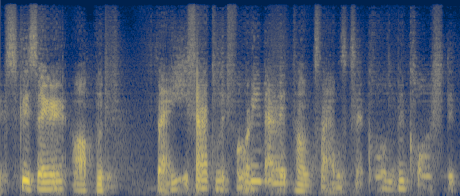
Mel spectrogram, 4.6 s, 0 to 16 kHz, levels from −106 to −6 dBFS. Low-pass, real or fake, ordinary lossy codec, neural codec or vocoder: 14.4 kHz; fake; none; codec, 44.1 kHz, 0.9 kbps, DAC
